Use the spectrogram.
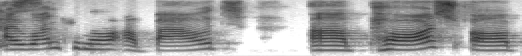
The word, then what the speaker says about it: Porsche: I want to know about Porsche or Porsche. Okay, so in English we say Porsche, but Italian you say Porsche. So just say Porsche if we're speaking English.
